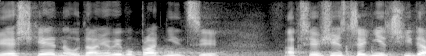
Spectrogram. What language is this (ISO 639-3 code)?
ces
